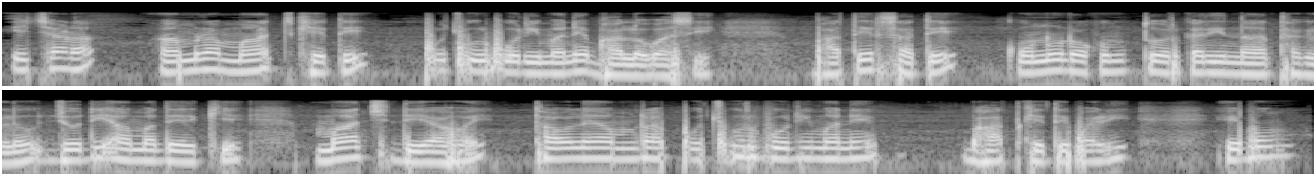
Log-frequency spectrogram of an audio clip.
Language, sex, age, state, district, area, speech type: Bengali, male, 18-30, West Bengal, North 24 Parganas, rural, spontaneous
